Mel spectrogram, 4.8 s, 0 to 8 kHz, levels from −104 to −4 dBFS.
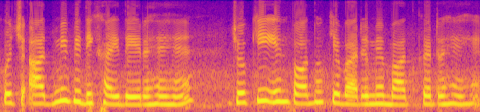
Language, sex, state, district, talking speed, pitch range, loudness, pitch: Hindi, female, Chhattisgarh, Raipur, 225 wpm, 215-260 Hz, -10 LUFS, 230 Hz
